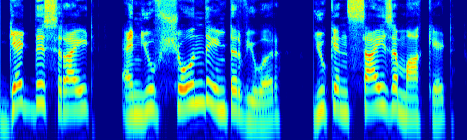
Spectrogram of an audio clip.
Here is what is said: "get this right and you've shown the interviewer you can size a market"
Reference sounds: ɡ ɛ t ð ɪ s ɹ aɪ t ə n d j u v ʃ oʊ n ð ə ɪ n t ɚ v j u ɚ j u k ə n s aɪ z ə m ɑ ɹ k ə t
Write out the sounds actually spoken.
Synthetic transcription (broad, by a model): ɡ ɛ t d ɪ s ɹ aɪ t ə n d j u v ʃ oʊ n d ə ɪ n t ɚ v j u ɚ j u k ə n s aɪ z ə m ɑ ɹ k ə t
